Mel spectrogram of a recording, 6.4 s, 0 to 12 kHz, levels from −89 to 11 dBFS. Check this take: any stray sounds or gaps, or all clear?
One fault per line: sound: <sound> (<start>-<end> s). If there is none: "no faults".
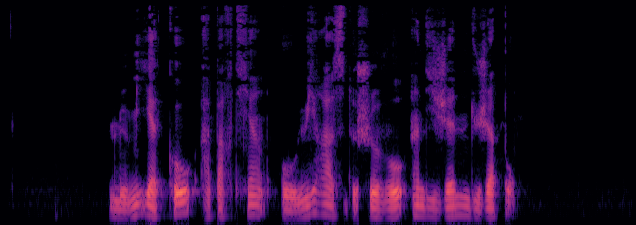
no faults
